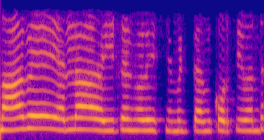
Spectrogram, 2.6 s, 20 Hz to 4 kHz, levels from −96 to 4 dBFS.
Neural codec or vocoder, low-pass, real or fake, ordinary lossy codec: codec, 16 kHz, 8 kbps, FunCodec, trained on Chinese and English, 25 frames a second; 3.6 kHz; fake; AAC, 24 kbps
